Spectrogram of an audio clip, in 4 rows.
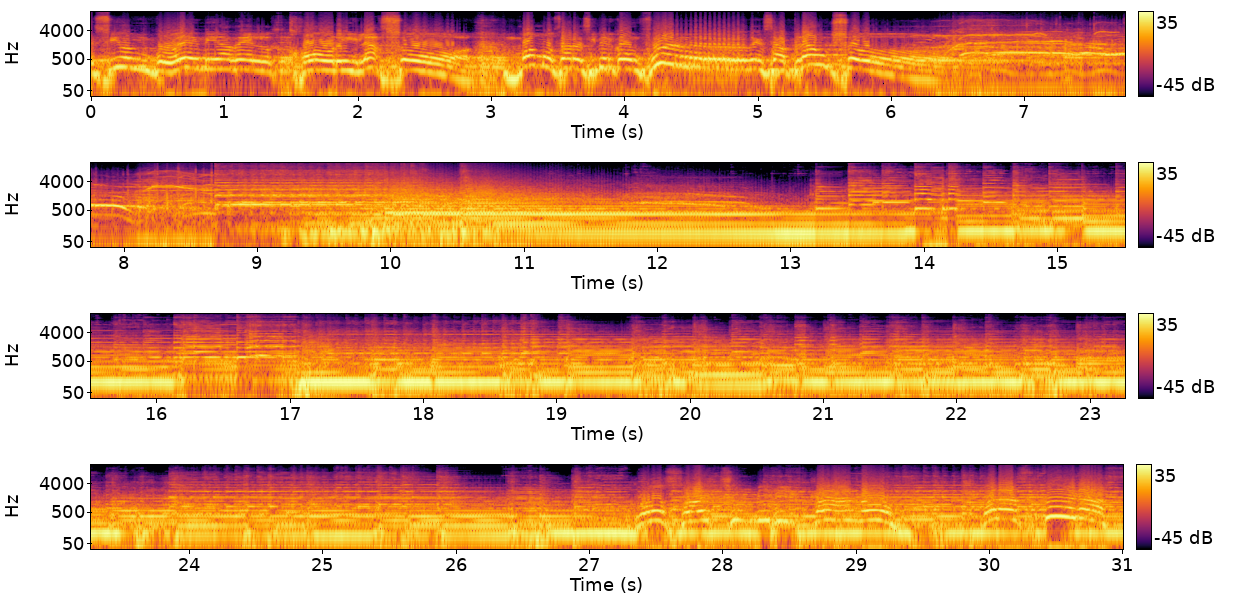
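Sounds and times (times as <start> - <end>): string band playing folk tune: 13.0 - 31.0.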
